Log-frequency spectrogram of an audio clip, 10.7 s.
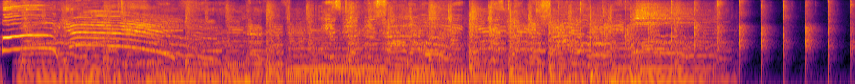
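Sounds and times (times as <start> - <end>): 
loud music: 0.0 - 9.2
woman clapping her hands for herself: 7.5 - 10.6.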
